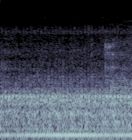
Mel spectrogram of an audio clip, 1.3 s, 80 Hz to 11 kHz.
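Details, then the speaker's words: 2010 Jeep JK Wrangler CRD diesel idling with the Ultimate9 EVC124AN throttle controller installed but switched off: steady, even idle with a constant low hum and no misses, knocks or surging; healthy idle. "and you can probably just hear the engine idling nice there."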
